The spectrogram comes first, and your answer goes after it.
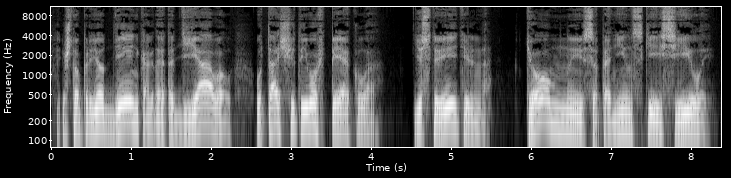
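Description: A man's voice: medium pitch, a little mellow, no echo, clean studio sound. A man voicing a sarcastic, skeptical young man in an audiobook.

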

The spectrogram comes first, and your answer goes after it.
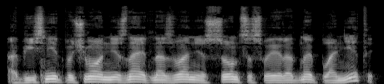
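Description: A man voicing a bewildered adult man who questions sharply and angers quickly. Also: lowish voice, steady tone, no echo, studio quality, close to an everyday voice. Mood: incredulous. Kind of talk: audiobook character voice.

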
